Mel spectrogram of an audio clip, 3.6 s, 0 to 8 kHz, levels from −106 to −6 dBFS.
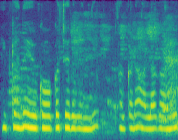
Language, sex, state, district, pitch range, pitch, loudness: Telugu, female, Andhra Pradesh, Annamaya, 255-275 Hz, 265 Hz, -14 LUFS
